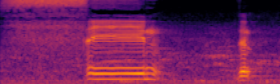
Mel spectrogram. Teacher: সিন জিহ্বার আগা সামনে নিচে দুই দাঁতের আগের সাথে লাগাইয়া শীষ দিয়া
